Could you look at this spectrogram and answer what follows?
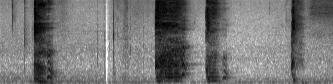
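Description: Four harsh, loud cough bursts with throat clearing in a quiet room, a rough barking quality.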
